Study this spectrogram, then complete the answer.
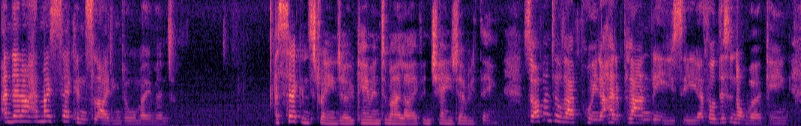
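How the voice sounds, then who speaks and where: In a room with audible echo and noticeable background noise, a woman talks at a fairly quick pace, her voice sweeping through very wide pitch swings. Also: medium pitch for a woman. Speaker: motivational speaker. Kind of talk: inspirational talk. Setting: stage with audience.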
